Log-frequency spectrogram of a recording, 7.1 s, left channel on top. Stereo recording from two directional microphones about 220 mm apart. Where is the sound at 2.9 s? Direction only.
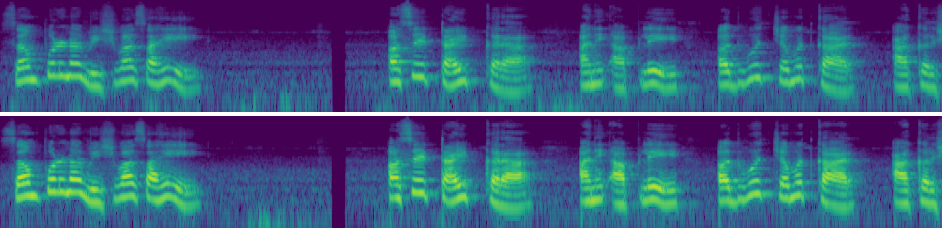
15° right (ahead or behind).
